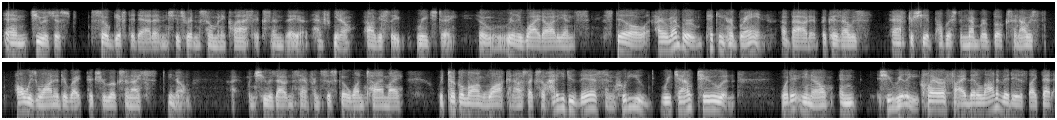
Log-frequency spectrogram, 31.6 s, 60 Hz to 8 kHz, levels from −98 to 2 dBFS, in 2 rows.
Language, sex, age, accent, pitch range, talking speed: English, male, 40-59, American, 100-135 Hz, 200 wpm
